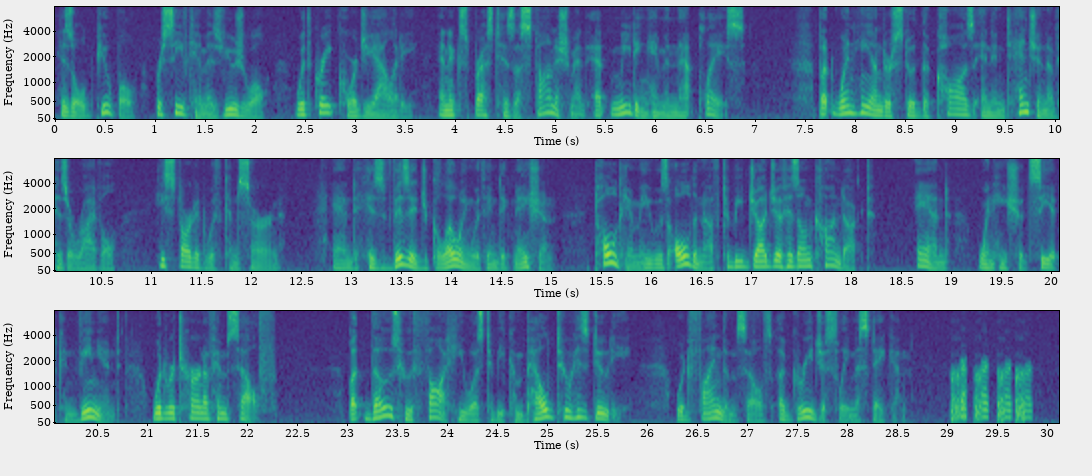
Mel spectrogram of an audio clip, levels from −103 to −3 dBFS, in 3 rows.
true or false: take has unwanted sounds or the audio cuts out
true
